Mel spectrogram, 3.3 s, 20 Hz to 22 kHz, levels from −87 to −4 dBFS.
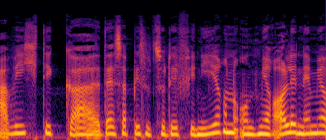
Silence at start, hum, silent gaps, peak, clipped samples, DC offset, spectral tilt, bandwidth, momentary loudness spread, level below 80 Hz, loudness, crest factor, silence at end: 0 s; none; none; -4 dBFS; under 0.1%; under 0.1%; -6 dB/octave; 12 kHz; 6 LU; -48 dBFS; -18 LUFS; 14 dB; 0 s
